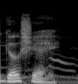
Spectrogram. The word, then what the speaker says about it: Gauthier: For the rest of the show, I'm very pleased to bring you an interview with Mary Gaucher. Now, she was raised in Tripadeau, Louisiana, and Gaucher is a very Louisiana name. It's spelled G-A-U-T-H-I-E-R, and her album covers are quick to give the pronunciation.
